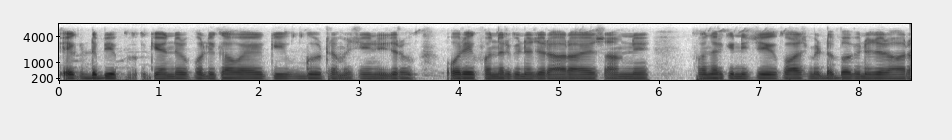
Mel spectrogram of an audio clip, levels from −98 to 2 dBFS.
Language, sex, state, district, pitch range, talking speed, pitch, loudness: Hindi, male, Rajasthan, Bikaner, 95-100 Hz, 225 wpm, 100 Hz, -19 LUFS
